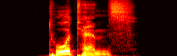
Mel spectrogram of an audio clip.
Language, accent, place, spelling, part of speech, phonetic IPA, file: German, Germany, Berlin, Totems, noun, [ˈtoːtɛms], De-Totems.ogg
- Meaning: 1. genitive singular of Totem 2. plural of Totem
